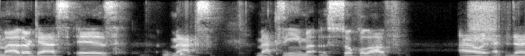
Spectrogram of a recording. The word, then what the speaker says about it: Sokolov: And my other guest is Maxime Sokolov.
